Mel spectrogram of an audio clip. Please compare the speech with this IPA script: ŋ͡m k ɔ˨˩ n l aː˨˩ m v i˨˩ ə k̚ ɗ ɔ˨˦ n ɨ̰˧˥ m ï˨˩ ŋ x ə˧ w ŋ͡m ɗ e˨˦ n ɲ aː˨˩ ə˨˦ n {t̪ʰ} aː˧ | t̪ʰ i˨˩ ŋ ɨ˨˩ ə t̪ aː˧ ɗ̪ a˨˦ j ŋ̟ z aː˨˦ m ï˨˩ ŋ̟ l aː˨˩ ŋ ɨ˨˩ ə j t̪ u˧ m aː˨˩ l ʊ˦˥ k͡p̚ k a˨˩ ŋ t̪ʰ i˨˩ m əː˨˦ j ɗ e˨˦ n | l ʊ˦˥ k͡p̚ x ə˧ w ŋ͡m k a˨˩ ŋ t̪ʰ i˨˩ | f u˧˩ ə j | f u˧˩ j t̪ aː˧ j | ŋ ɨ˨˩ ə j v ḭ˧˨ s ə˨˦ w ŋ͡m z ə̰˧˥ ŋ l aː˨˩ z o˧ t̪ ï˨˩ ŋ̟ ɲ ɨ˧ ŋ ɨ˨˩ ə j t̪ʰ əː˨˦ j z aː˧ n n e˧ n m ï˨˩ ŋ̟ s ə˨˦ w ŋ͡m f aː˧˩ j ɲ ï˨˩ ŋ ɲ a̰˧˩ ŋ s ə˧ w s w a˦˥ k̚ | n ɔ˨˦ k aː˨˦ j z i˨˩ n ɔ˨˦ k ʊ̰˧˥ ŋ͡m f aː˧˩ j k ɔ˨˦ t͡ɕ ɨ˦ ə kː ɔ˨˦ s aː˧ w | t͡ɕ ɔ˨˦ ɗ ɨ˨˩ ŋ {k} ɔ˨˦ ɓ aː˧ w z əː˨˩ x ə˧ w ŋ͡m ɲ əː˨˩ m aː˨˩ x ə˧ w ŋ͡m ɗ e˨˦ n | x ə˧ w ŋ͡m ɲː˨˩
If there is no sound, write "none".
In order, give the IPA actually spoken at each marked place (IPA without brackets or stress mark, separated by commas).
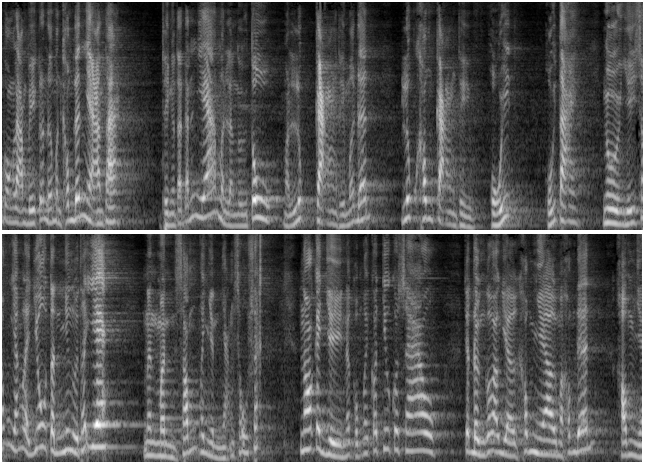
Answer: t̪, k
